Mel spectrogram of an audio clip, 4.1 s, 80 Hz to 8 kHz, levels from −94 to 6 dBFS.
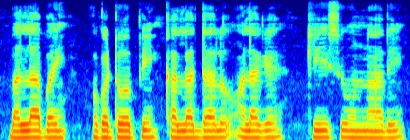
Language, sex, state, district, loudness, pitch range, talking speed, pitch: Telugu, male, Telangana, Mahabubabad, -16 LUFS, 140-145 Hz, 100 wpm, 140 Hz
